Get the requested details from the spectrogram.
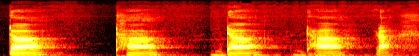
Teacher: और जब छत का अगला भाग यूज हो तो हम किस पे आ जाएंगे, टा वर्ग में आ जाएंगे। ठीक है, अब अगला भाग बोल के देखिए आप, टा, ठा, डा, ढा, ड़ा, अगला भाग यूज हो रहा है या नहीं यूज हो रहा है, अब बोल के देखिए।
